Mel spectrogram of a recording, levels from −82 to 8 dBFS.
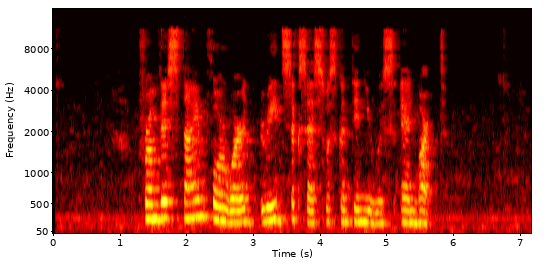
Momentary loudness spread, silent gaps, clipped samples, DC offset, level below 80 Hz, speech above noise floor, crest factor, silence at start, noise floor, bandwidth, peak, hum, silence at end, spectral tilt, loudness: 11 LU; none; under 0.1%; under 0.1%; -54 dBFS; 31 dB; 18 dB; 1 s; -50 dBFS; 11.5 kHz; -2 dBFS; none; 0.2 s; -5 dB/octave; -20 LUFS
